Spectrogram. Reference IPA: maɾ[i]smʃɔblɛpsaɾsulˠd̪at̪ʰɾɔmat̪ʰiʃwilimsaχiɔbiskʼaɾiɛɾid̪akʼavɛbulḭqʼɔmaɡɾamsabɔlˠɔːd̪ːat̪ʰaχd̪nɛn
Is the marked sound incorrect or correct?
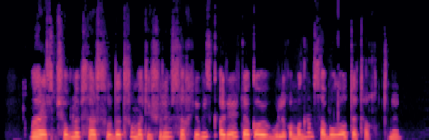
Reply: incorrect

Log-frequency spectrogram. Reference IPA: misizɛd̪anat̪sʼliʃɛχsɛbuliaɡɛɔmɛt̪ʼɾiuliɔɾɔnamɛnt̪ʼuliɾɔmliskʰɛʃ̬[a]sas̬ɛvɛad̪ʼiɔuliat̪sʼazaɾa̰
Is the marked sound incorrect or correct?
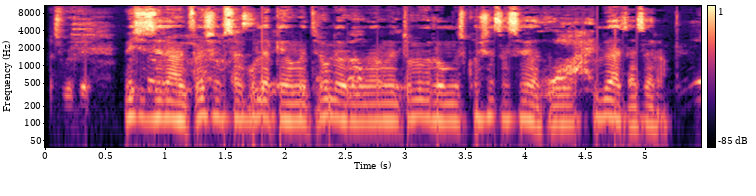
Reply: correct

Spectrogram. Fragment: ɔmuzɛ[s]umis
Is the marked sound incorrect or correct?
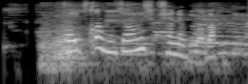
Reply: incorrect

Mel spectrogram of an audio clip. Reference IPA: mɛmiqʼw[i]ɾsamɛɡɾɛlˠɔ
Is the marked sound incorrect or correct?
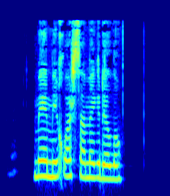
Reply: incorrect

